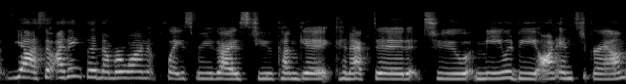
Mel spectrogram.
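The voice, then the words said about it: Hoarse, strained voice. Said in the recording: “I'm like losing my voice”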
